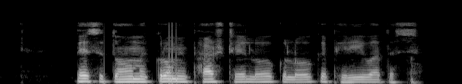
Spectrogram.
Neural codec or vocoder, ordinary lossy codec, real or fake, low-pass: none; AAC, 48 kbps; real; 7.2 kHz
